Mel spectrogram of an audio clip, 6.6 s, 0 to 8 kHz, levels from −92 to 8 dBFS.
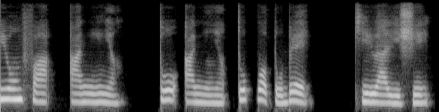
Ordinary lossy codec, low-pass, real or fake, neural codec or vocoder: none; 7.2 kHz; fake; codec, 16 kHz, 0.5 kbps, FunCodec, trained on Chinese and English, 25 frames a second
